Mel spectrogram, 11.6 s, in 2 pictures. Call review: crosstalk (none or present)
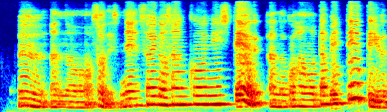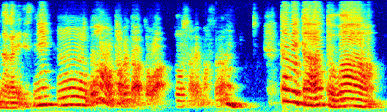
none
